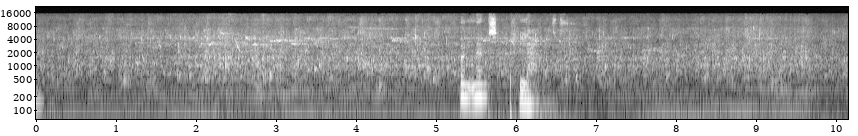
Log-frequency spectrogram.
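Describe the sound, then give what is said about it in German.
Water from a spring trickles and burbles steadily throughout, forming a continuous soft bed of sound. A calm voice speaks briefly near the middle over the flowing water. “so suchst du dir nun erst einmal einen Platz an dieser Quelle.”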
